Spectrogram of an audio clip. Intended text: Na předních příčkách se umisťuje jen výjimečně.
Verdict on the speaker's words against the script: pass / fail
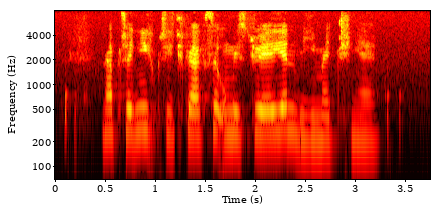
pass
